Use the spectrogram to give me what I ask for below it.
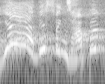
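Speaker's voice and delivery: high, breezy shrug of a line; casual bystander. Retold or imitated. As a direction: toss it off way up high. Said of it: "somebody was like".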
